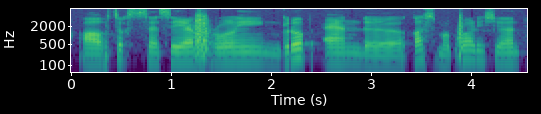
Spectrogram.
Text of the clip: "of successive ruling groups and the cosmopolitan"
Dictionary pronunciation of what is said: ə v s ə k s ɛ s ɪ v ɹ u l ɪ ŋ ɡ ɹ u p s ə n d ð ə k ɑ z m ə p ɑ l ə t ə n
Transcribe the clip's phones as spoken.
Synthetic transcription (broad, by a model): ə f s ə k s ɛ s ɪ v ɹ u l ɪ ŋ ɡ ɹ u p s ə n d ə k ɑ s m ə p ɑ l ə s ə n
